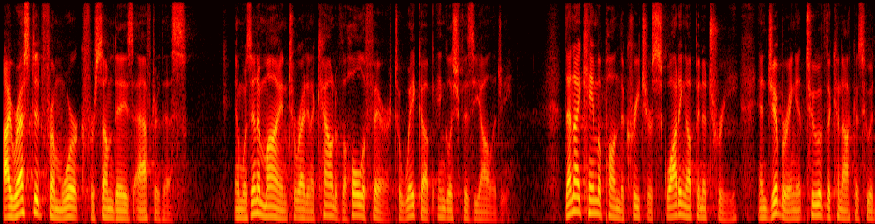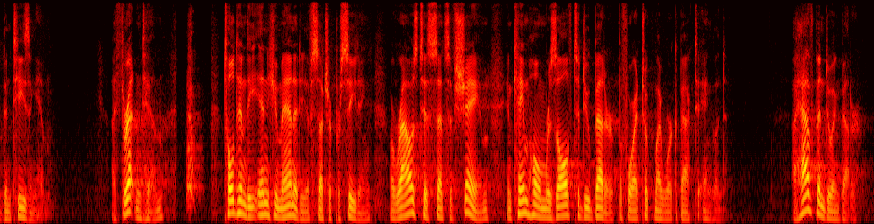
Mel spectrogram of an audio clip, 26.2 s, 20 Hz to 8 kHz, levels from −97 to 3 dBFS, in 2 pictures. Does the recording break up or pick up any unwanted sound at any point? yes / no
yes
